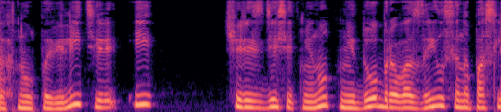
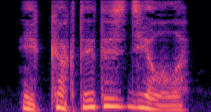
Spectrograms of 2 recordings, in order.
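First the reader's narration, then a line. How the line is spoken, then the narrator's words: Offended admiring hiss. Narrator (Russian): прошипел мужчина, но в обиженном сопении восхищение было почему-то больше, чем раздражение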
